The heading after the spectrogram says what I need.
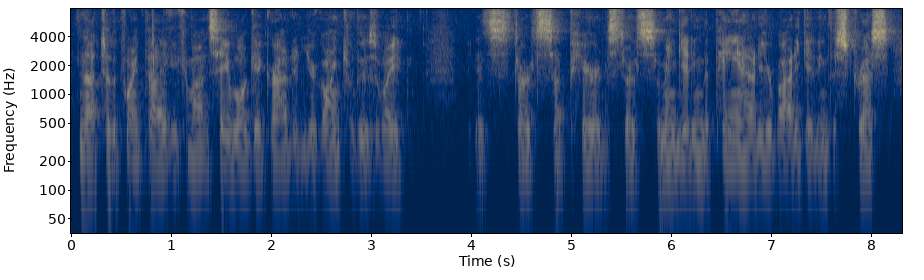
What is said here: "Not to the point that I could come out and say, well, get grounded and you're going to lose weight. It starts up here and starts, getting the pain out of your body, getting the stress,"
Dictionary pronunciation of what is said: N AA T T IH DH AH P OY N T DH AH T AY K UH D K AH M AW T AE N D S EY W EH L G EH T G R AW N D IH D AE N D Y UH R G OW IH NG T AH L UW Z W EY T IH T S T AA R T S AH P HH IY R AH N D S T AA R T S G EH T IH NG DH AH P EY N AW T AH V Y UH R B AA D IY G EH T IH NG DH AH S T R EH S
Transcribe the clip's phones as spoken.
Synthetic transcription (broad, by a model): N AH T T IH DH AH P OY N DH AH T AY K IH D K AH M AW T N S EY W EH L G EH T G R AW N D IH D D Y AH R G OW IH NG T AH L UW Z W EY T IH T S T AA R T S AH P HH IY R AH N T S T AA R T S G EH T IH NG DH AH P EY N AW T AH V Y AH R B AA D IY G EH T IH NG DH AH S T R EH S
